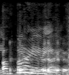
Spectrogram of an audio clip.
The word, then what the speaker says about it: Abayomi: I am your host, and I am joined by my co-hosts, Shaka Smith and Yemi Abayomi. Did I say that right? – Close. – Dang it. – Abayomi. – Abayomi. Gosh, I love the way it rolls off the tongue when I say it correctly.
